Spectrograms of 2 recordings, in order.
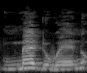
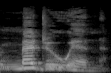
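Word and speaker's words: Medwyn: And we meet a guy named Medwin or Meduin. Depends on how you want to pronounce the W's. In Welsh, the W is sometimes pronounced like a wa, sometimes it's pronounced oo.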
